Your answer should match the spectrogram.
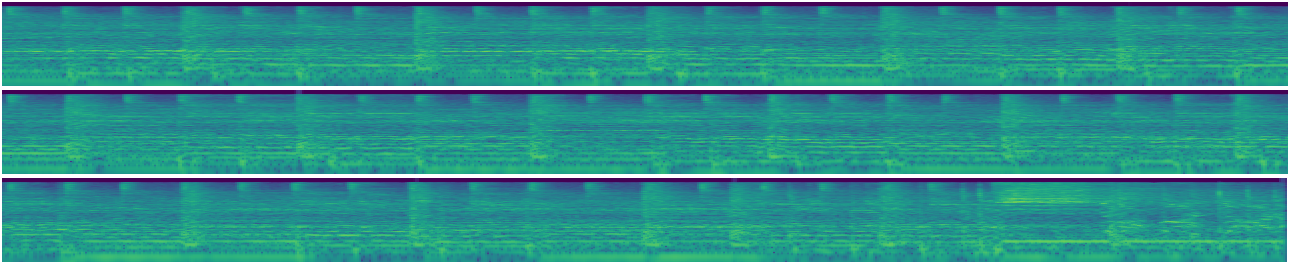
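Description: Live hardcore band playing: distorted electric guitar and bass over a steady drum-kit beat with loud cymbal hits, picked up close to the drums.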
